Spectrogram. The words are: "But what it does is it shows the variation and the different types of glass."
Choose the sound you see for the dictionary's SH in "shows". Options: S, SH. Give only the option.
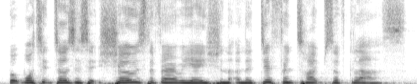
SH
